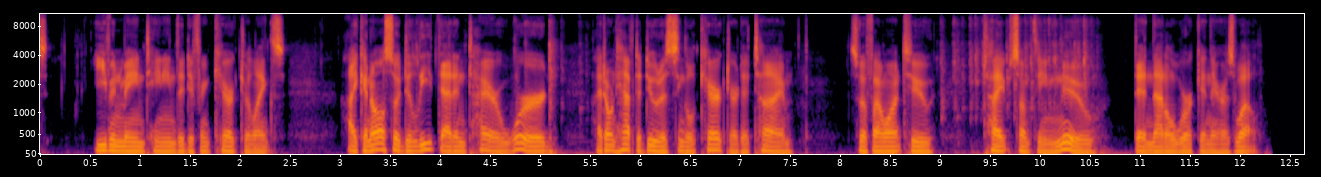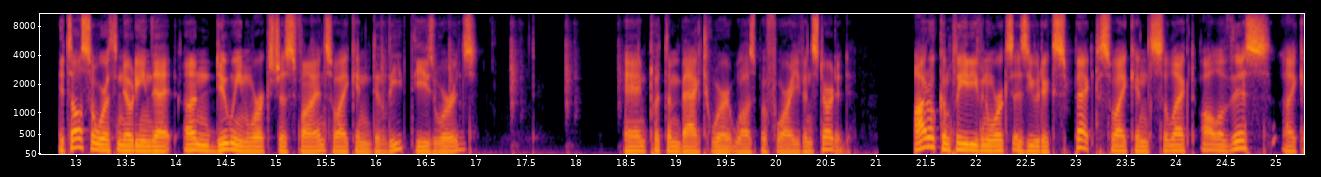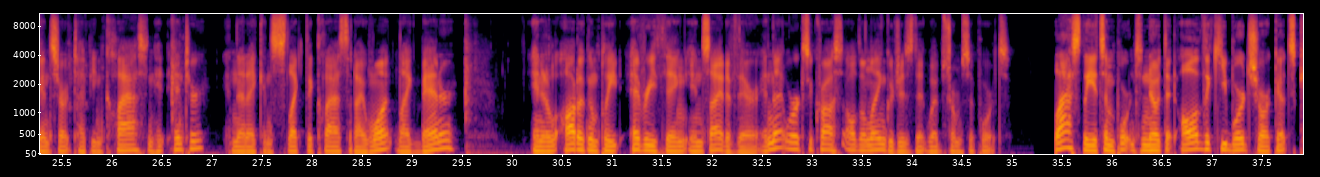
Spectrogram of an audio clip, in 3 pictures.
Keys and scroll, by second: 5.1 alt+BackSpace, 16.1 super+z, 16.7 super+z, 17.3 super+z, 17.8 super+z, 26.7 Return, 29.4 Return.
